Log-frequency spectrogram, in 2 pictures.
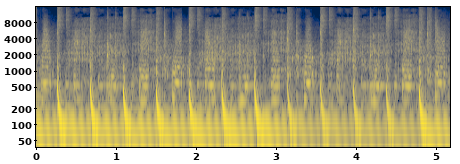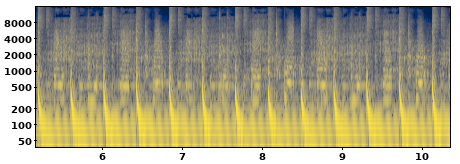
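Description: Hard techno track: a fast, steady four-on-the-floor kick drum, each hit dropping in pitch into a deep bass, with a held synth tone above it.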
